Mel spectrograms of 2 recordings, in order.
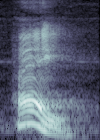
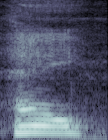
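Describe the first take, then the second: First: The pitch rises on the word. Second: The pitch stays flat on the word.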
